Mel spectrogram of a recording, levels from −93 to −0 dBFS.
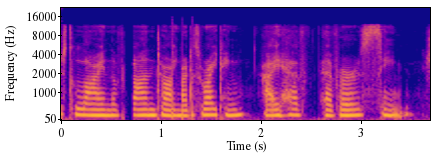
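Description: A burst of packet loss at 0.61 to 0.75 s opens the trouble in this speech recording. About 90 ms of audio never arrived in time, so the receiver stretched the last sound it had across roughly 92 ms, fading it down as the gap grew, which gives a held buzz or dying hiss. Playback then picks up further along, and the stretch in between is simply gone, with about 5 ms trimmed at the rejoin. Chunks out of order follow at 1.10 to 1.30 s. Here a 100 ms block of audio was delivered one chunk late and plays after the block that should come after it. Nothing is dropped, but the sequence is swapped, leaving three abrupt seams and a brief moment where the speech sounds scrambled. A short concealed packet loss at 1.68 to 1.70 s is the smallest fault. About 10 ms failed to reach the decoder, and roughly 11 ms of synthetic fill, continued from the preceding pitch or as shaped noise, bridges the hole before blending back into the real signal. 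It is heard as a quick smear or wobble, and it may swallow a short consonant.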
